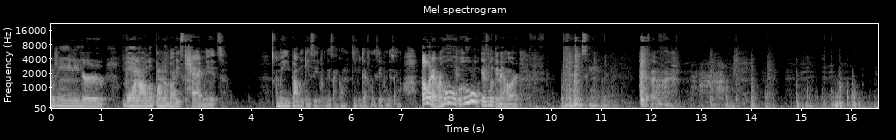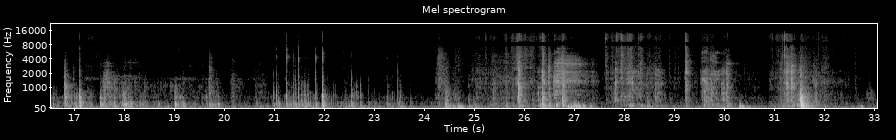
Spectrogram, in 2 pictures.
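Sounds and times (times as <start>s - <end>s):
objects knocking and clicking: 14.0s - 25.1s
rustling: 27.6s - 33.0s.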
